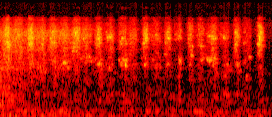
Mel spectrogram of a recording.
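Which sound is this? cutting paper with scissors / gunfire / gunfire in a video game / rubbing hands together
rubbing hands together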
